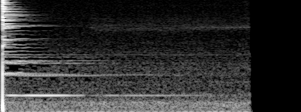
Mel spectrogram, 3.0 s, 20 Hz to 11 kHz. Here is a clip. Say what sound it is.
Megabottle - 24 - Audio - Audio 24
Various hits of a stainless steel drinking bottle half filled with water, some clumsier than others.
ring, steel, hit, bottle, ting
